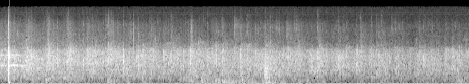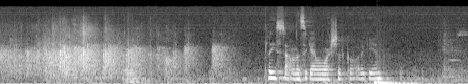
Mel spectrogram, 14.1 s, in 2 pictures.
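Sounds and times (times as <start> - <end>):
audience clapping: 0.0 - 10.7
speech: 11.1 - 13.0.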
